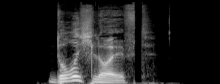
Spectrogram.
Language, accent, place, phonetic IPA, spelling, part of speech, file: German, Germany, Berlin, [ˈdʊʁçˌlɔɪ̯ft], durchläuft, verb, De-durchläuft.ogg
- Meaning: third-person singular present of durchlaufen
